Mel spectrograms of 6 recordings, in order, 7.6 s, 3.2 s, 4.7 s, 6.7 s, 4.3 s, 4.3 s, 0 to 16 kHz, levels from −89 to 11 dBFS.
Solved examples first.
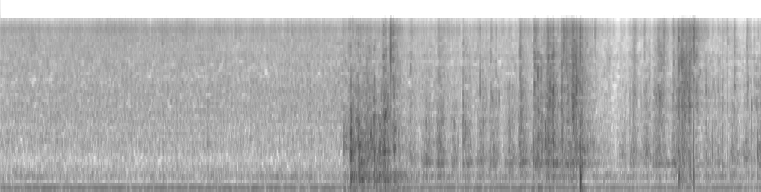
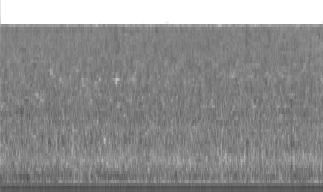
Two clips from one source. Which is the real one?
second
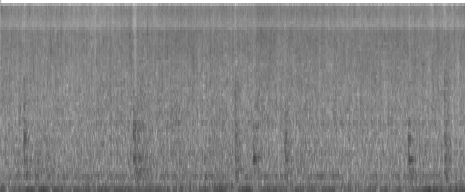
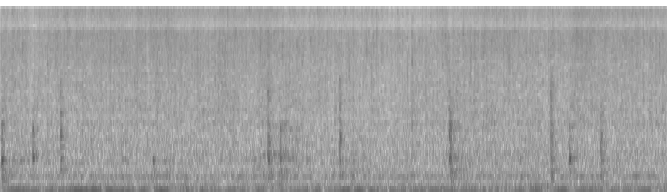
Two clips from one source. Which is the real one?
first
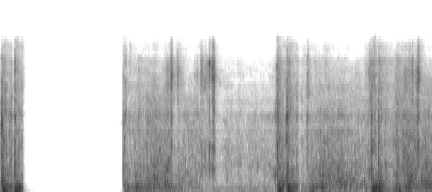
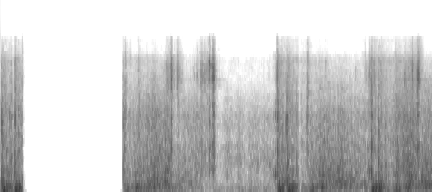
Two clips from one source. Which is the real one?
second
